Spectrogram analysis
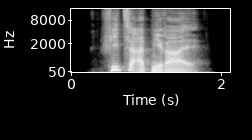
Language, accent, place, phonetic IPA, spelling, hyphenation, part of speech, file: German, Germany, Berlin, [ˈfiːt͡səʔatmiˌʁaːl], Vizeadmiral, Vi‧ze‧ad‧mi‧ral, noun, De-Vizeadmiral.ogg
- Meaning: vice admiral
